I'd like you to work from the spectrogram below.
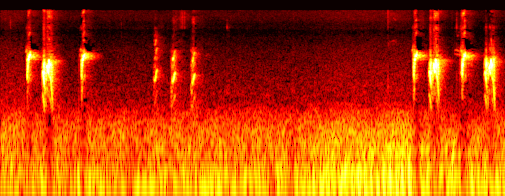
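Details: Bulbul nestlings in the nest while a parent feeds them grape and banana; short, sharp high chirps come in two bursts, a quick cluster of four at the start and another four near the end, with softer chirps between over low background rumble.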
